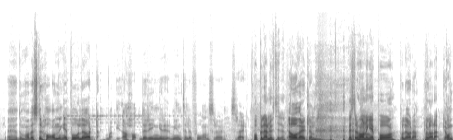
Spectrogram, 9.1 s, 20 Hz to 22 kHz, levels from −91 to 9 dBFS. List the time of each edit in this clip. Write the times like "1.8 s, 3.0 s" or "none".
4.6 s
